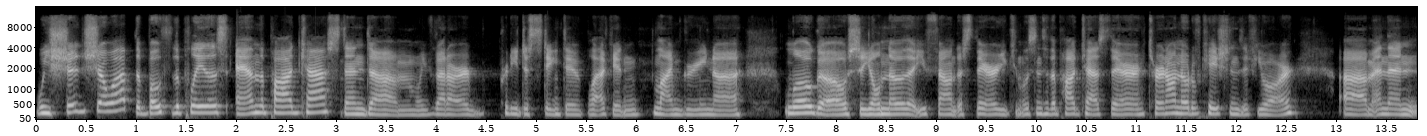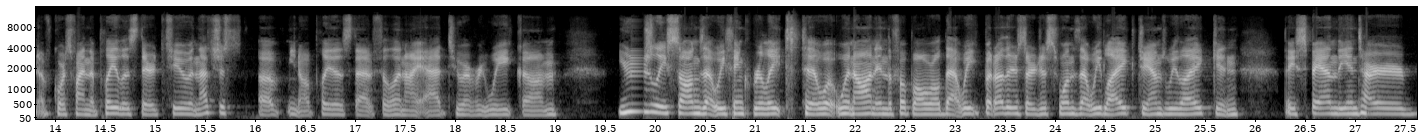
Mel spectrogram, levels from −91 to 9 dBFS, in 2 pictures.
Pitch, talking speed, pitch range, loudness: 180 Hz, 225 wpm, 165-195 Hz, -18 LUFS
